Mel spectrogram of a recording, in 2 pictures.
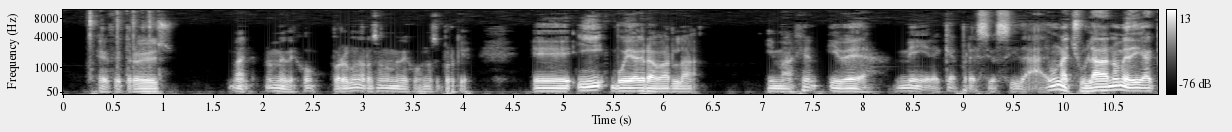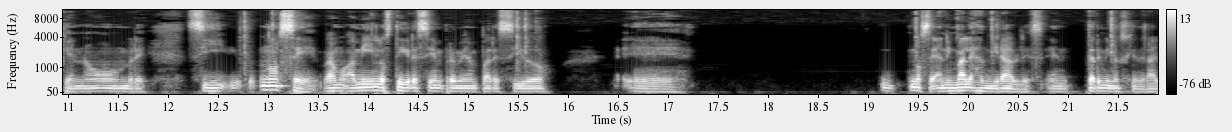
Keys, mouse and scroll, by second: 1.7 F3, 2.9 click, 4.8 click, 8.2 click, 10.7-13.3 drag, 14.5 shift+z, 16.3 middle click, 17.0 shift+z, 19.8 click, 20.4 middle click, 21.1-21.9 shift+drag.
